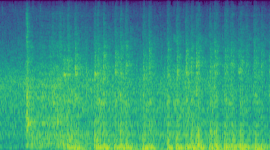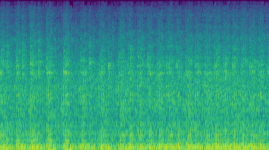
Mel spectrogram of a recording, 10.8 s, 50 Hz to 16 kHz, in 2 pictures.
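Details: Ferguson 20 petrol/TVO four-cylinder tractor, sat 10–15 years, running indoors with leaking coolant hoses: catches after one crank into even steady idle, no misses; oil pressure good, running cleanly.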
